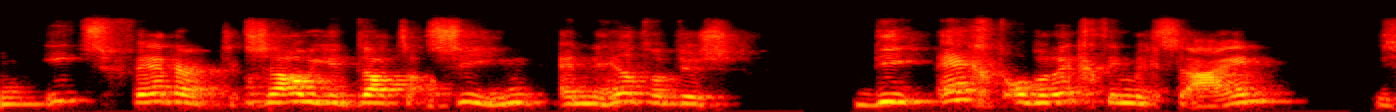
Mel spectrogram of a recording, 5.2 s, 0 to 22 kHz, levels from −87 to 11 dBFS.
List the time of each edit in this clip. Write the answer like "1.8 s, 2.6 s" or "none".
0.9 s, 1.6 s, 2.5 s, 4.3 s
